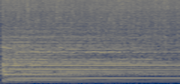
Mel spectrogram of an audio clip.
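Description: Tabletop waterfall fountain trickling steadily under soft, sustained music chords.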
